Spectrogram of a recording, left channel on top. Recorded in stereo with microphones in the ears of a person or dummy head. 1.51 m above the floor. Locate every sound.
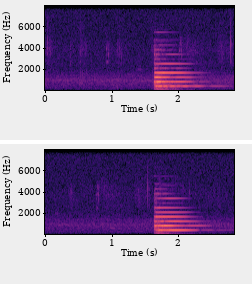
1.6 s a piano: 5° left (ahead or behind), 1.2 m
